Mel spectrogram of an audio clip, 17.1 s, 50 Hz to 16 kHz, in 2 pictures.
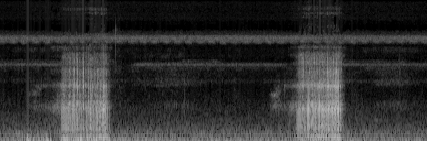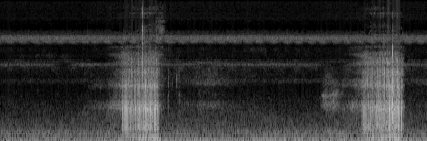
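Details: Sleeping dog with four loud, rough snoring breaths about every five seconds, roughly 12 a minute, with quiet pauses between; snoring.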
